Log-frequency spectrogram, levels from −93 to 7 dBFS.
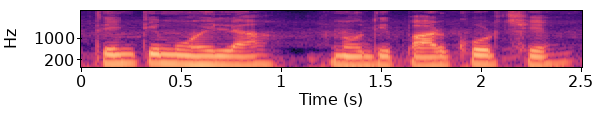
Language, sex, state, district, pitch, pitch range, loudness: Bengali, male, West Bengal, Cooch Behar, 130 Hz, 125-140 Hz, -15 LUFS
